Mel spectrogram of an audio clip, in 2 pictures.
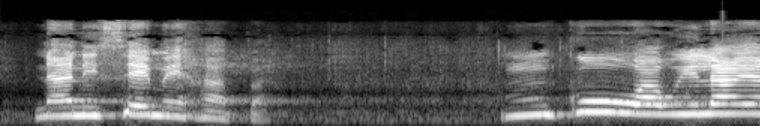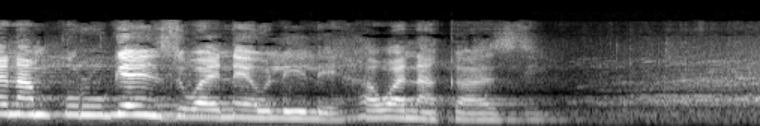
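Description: A woman speaks forcefully into a microphone over loudspeakers.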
